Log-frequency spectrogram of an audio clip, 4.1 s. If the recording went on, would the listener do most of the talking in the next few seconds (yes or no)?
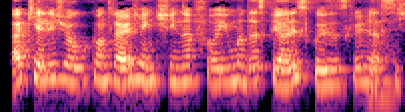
no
